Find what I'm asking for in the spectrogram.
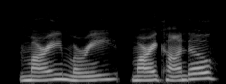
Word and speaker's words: Marie Kondo: Marie Kondo? – Mm-hmm, yes.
